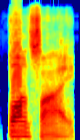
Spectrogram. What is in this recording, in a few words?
"bonsai", American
